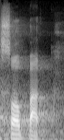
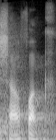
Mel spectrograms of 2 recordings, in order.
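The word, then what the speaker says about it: شفق: Arabnya disebut dengan syafaq kalau dulu orang-orang tua kita menyebutkan dengan bahasa sofa sofa merah datanya kan eh pronouns Nia itu cara pengucapan sebetulnya dalam bahasa Arabnya Safa eh kan cuma karena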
